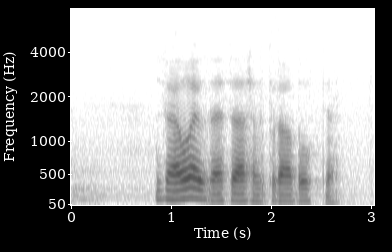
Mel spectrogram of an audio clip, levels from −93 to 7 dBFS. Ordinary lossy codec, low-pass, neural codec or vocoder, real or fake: none; none; codec, 16 kHz, 0.5 kbps, FunCodec, trained on LibriTTS, 25 frames a second; fake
